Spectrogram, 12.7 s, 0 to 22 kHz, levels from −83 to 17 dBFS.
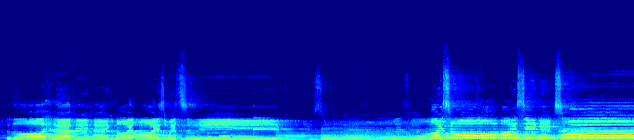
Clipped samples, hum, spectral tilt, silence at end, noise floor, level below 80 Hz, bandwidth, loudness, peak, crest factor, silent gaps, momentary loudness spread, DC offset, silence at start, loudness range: under 0.1%; none; -4.5 dB/octave; 0 s; -44 dBFS; -62 dBFS; 11.5 kHz; -22 LUFS; -8 dBFS; 16 dB; none; 20 LU; under 0.1%; 0.15 s; 16 LU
